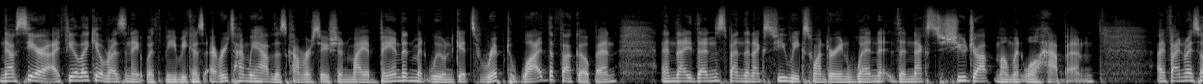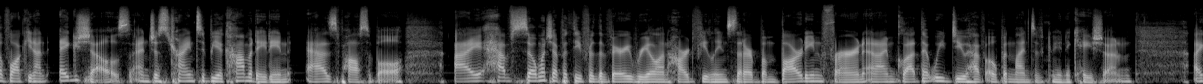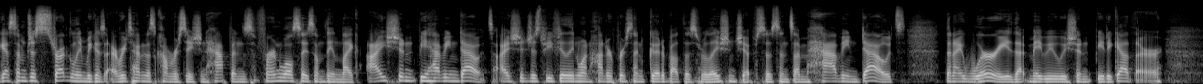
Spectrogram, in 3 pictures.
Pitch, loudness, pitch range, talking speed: 130 Hz, -21 LUFS, 120-150 Hz, 215 wpm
